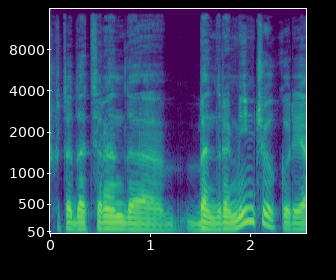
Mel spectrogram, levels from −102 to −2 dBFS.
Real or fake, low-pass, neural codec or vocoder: real; 14.4 kHz; none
